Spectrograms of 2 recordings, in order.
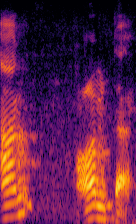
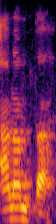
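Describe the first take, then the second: First: A firm throaty catch separates the middle syllables. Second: The syllables blend smoothly with no throaty catch. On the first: The speaker calls it right. "আমরা এই আনকে সঠিকভাবে উচ্চারণ করব; আইনকে শক্ত করে পড়তে হয়" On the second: The speaker calls it wrong. "অনেকে আনামতা পড়ে, এটা আলিফের মতো হয়ে যায়"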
